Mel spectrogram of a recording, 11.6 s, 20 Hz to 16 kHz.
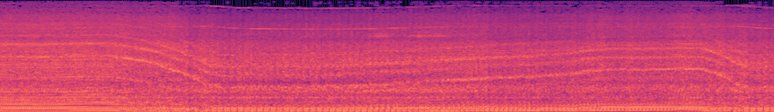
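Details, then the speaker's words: Yamaha T-Max: a thin whistle over the engine climbs in pitch as revs rise and falls back; idle voltage 13.4 V, peaking 15.1 V revved: whining fuel pump, cause not yet confirmed. "Mas este barulho da bomba está me chamando a atenção. Conforme você dá giro no motor, esse barulho aumenta um pouco. Algumas motos fazem isso, é bem verdade."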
